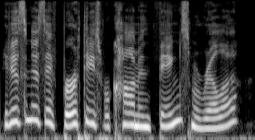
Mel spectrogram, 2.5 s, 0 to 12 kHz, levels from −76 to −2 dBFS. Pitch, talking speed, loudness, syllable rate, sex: 270 Hz, 210 wpm, -15 LUFS, 6.1 syllables/s, female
